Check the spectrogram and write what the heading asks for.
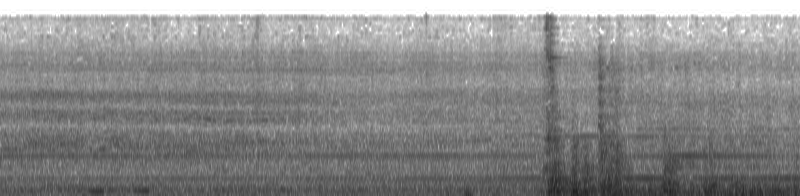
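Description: Chopped-straw bagging baler running with a steady machine hum. About two-thirds of the way through, a louder, rough, irregular clattering comes in and continues as the machine works the straw.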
